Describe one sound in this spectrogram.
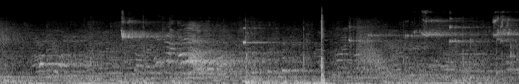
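Players call out to each other across the hall.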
